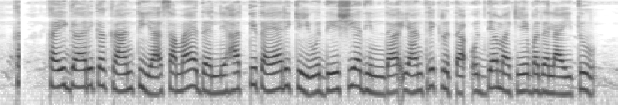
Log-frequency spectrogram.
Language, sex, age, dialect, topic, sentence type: Kannada, female, 18-24, Coastal/Dakshin, agriculture, statement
